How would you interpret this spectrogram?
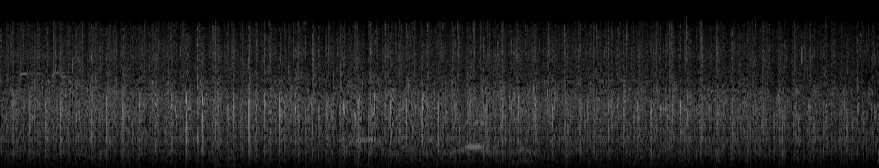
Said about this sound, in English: I'd like you to give both of those two a real round of applause.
